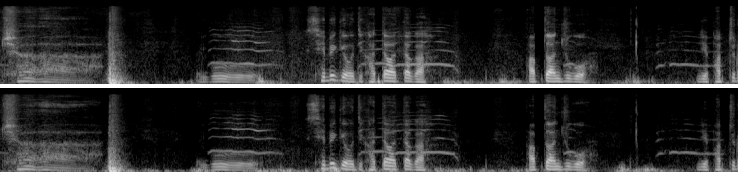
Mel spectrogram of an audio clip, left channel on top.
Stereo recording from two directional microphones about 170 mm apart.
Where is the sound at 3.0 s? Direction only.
30° right (ahead or behind).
